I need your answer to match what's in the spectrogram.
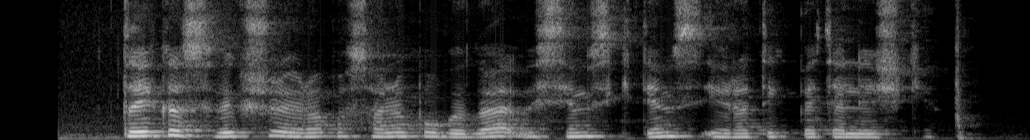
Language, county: Lithuanian, Kaunas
